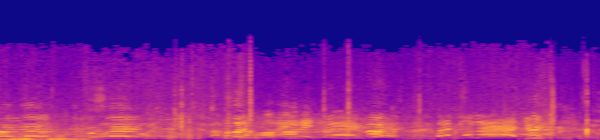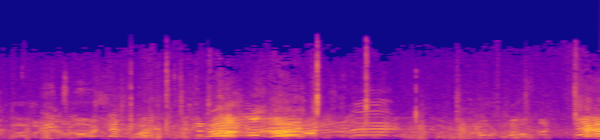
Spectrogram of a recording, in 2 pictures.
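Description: Shouted calls from football players and coaches on an open pitch, voices overlapping and coming and going, with a few sharp knocks of a ball being kicked.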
